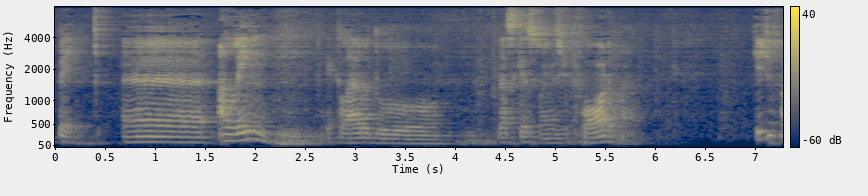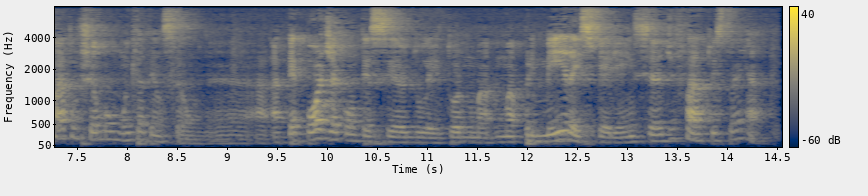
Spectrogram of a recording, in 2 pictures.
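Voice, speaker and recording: A man's voice: on the low side, expressive, slight background noise. Reflective man, echoey hall. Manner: reflective, measured, frequent "né". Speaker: professor on a literature panel. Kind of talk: panel discussion with personal anecdotes. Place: auditorium at a literary festival. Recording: echoey hall, distant mic.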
